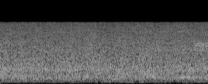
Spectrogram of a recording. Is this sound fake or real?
real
